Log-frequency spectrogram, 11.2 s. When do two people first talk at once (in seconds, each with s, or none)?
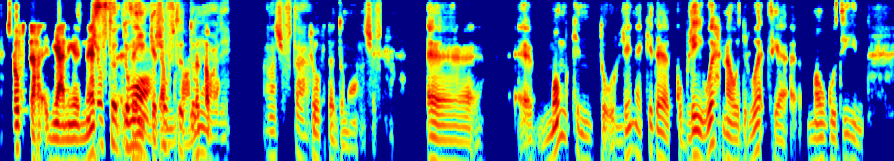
1.1 s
